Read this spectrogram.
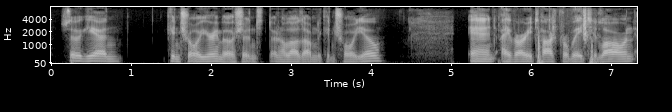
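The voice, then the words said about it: Hoarse, nearly lost voice. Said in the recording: “my voice is pretty much gone”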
